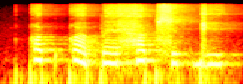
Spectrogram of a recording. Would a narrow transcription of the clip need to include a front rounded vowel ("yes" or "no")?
yes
